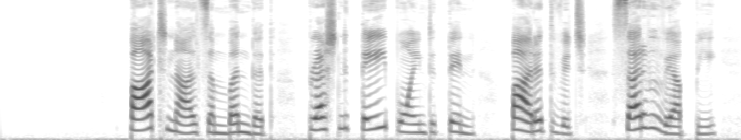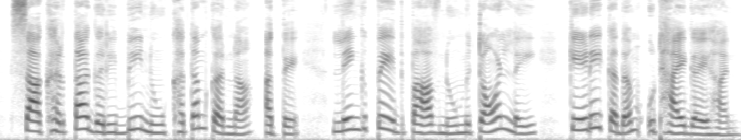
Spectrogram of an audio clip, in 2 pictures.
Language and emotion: Punjabi, neutral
